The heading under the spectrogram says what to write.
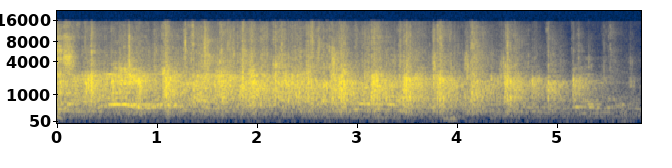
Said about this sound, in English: If you believe that tonight, clap your hands and praise Him.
